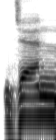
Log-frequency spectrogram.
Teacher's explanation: Jan itu bertemu dengan nun yang bertasydid. Suku kata pertama bunyi jan itu hendaklah diwajibul gunnahkan dia dengan gunnah 2 harakat.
